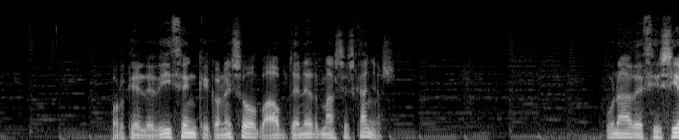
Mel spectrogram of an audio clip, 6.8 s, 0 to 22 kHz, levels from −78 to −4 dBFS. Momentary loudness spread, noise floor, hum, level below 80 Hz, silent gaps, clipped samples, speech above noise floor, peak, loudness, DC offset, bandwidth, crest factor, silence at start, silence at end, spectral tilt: 11 LU; -57 dBFS; none; -46 dBFS; none; under 0.1%; 32 dB; -6 dBFS; -27 LUFS; under 0.1%; 14 kHz; 22 dB; 0.9 s; 0 s; -6 dB/octave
